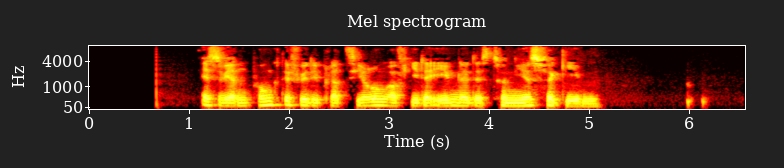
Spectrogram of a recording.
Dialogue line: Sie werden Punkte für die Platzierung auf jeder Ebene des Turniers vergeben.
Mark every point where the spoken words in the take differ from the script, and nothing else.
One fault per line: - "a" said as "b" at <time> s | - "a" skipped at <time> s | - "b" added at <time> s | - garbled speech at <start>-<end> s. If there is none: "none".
- "Sie" said as "Es" at 1.1 s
